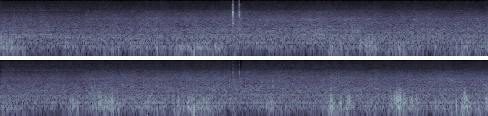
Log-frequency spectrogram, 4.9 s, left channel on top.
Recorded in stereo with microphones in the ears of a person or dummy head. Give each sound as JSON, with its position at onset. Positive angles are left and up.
{"t": 2.3, "sound": "a finger snap", "side_deg": 65, "distance_m": 0.8}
